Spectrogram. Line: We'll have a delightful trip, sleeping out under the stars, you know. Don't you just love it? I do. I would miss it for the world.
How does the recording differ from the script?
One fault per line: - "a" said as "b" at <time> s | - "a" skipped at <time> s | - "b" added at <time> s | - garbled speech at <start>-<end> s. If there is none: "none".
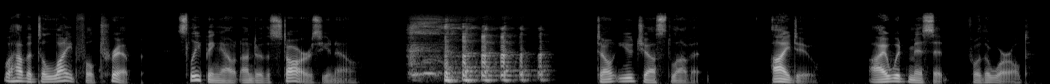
none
